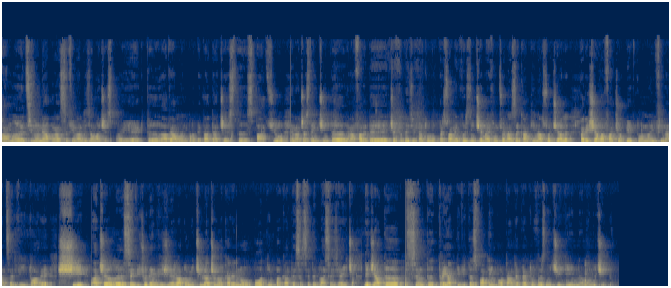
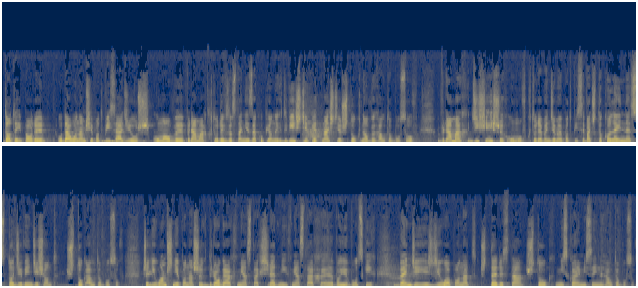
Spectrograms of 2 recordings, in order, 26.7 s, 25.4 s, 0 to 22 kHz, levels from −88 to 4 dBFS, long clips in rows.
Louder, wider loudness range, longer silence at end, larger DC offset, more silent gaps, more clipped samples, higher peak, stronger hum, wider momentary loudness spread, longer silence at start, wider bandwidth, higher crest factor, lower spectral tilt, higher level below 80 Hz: about the same, -24 LUFS vs -23 LUFS; about the same, 6 LU vs 5 LU; first, 1.1 s vs 0.05 s; neither; neither; neither; second, -6 dBFS vs -2 dBFS; neither; about the same, 9 LU vs 10 LU; about the same, 0 s vs 0.05 s; first, 16.5 kHz vs 14.5 kHz; about the same, 18 dB vs 20 dB; first, -5 dB/octave vs -3.5 dB/octave; second, -70 dBFS vs -40 dBFS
